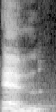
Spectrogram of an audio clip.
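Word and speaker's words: 円: you're going to say n at the end of the number now we reckon in english we would say yen but in japanese they would just say n it is pronounced as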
